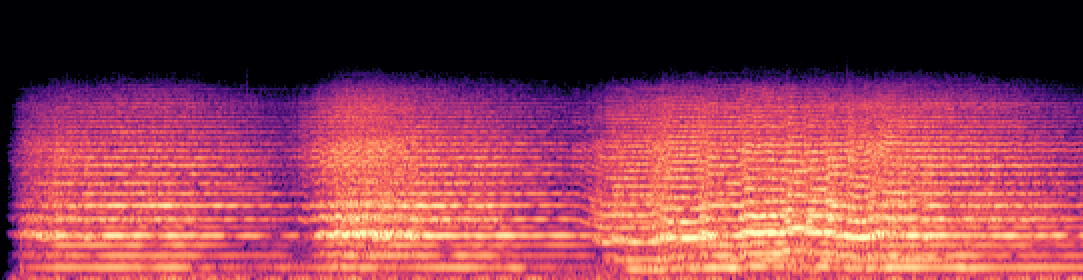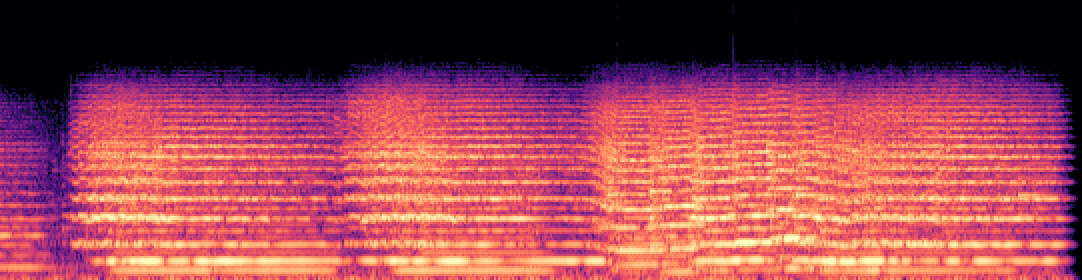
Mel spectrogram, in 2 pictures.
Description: strings shivering in fear, Sad Loops

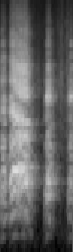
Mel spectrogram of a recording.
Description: chicken; Animals

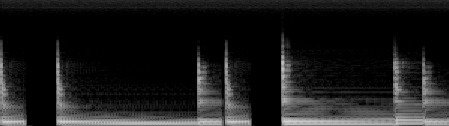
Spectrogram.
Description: bass fuzz feels

